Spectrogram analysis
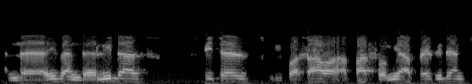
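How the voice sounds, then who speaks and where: A man's voice: medium pitch, normal speed, no room sound. A Kenyan man from Nairobi, calling in to a talk show and chatting casually in English and Swahili. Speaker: caller. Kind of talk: call-in comment. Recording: muffled phone-in line.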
